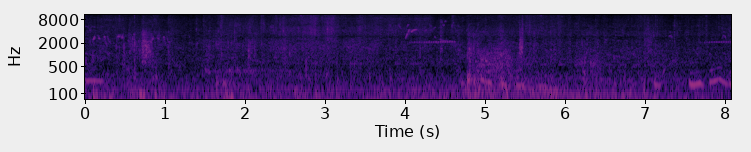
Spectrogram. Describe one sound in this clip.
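A herd of elephants shuffles along a paved road.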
